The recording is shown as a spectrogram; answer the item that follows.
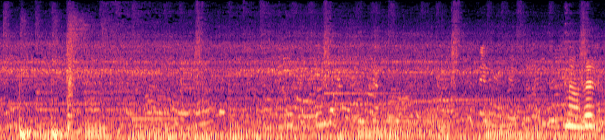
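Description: Music with a bass line that steps from note to note, with voices and a laugh over it near the end.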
